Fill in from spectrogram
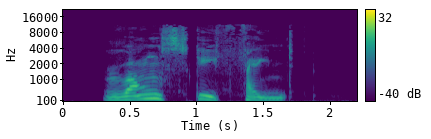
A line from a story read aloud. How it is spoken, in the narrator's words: said Harry through gritted teeth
